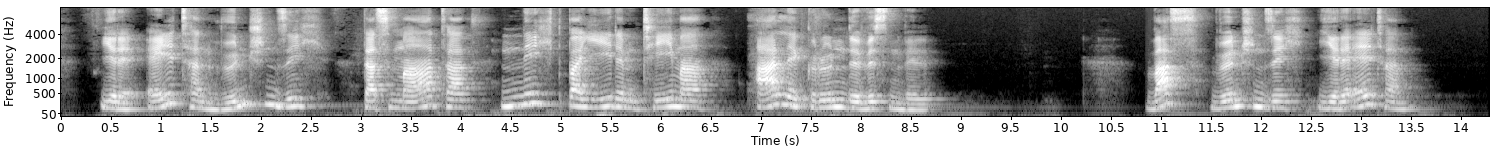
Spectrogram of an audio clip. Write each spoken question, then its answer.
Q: Was wünschen sich ihre Eltern?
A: Dass Martha nicht bei jedem Thema alle Gründe wissen will, das wünschen sie sich.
